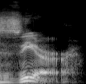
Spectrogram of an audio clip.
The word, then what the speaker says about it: xyr: And that is, there's XZ, which is apparently Z, pronounced like a Z, or XYR, which is Zir.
